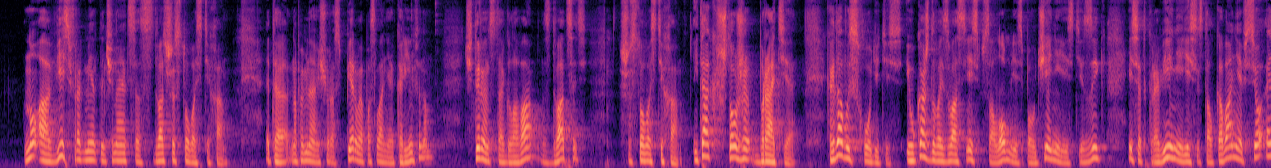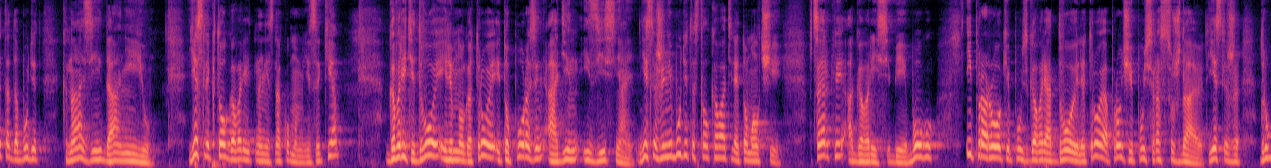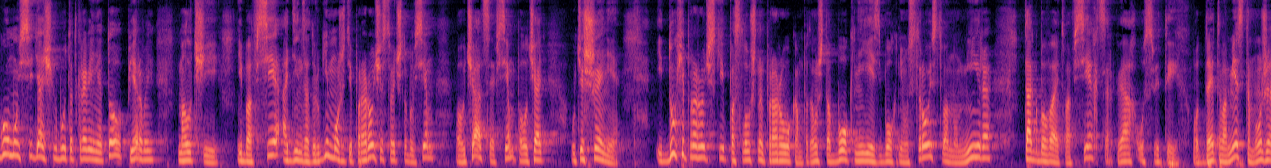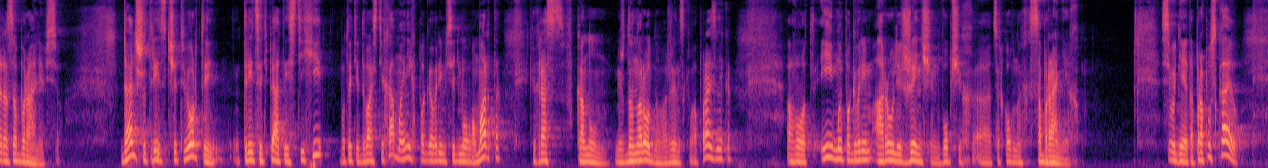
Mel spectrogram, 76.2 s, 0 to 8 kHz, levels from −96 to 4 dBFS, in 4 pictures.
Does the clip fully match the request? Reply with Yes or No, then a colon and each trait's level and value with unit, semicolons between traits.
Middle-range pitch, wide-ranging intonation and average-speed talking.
Yes: medium, 145 Hz; wide, 6.7 semitones; average, 140 wpm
